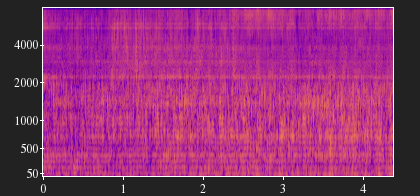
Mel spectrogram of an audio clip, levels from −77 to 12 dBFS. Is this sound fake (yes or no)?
yes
